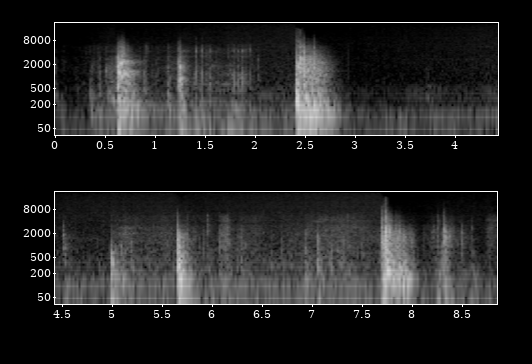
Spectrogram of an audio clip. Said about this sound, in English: Now, notice there's a door slam as Herta leaves the guest room.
